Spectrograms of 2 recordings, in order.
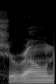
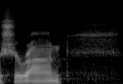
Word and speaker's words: Sheron: I think it's pronounced Sharon or Sharon.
